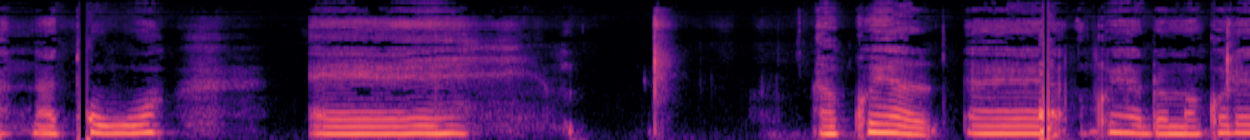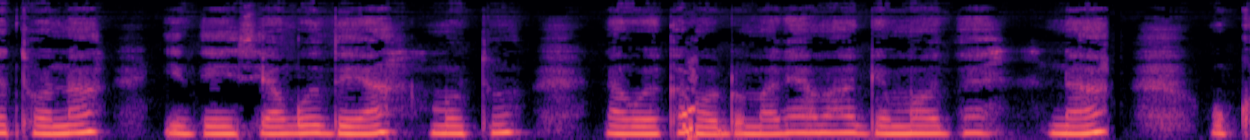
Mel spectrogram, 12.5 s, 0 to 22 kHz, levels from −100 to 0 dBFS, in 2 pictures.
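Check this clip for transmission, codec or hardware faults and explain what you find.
There are four short glitches in this speech, at 0.38–0.46 s, 5.19–5.27 s, 9.65–9.74 s and 11.77–11.82 s. Each sounds like a skip into a brief chirp, burst of noise or short gap. The likely cause is a broken MP3 bit reservoir: after missing frames, the next 26.1 ms frames fetch borrowed bytes that now belong elsewhere.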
